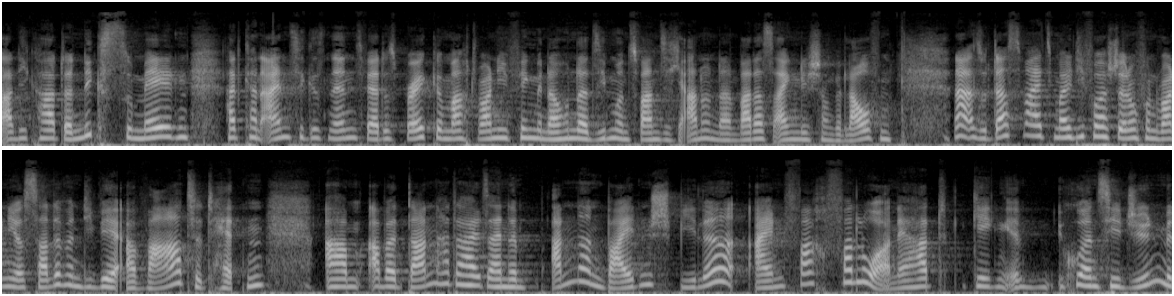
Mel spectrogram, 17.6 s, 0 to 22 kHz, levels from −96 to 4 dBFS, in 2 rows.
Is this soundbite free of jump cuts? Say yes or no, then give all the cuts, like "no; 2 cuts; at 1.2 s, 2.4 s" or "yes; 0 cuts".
yes; 0 cuts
